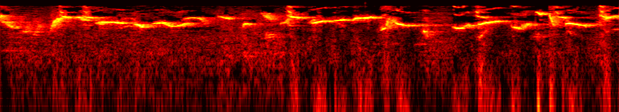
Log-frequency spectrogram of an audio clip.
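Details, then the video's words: Oriental magpie-robin kept in a house, singing loudly and clearly. Varied whistles slide up and down, mixed with crisp chips, in a steady stream of short phrases. "KACER RUMAHAN KICAUNYA NYARING"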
